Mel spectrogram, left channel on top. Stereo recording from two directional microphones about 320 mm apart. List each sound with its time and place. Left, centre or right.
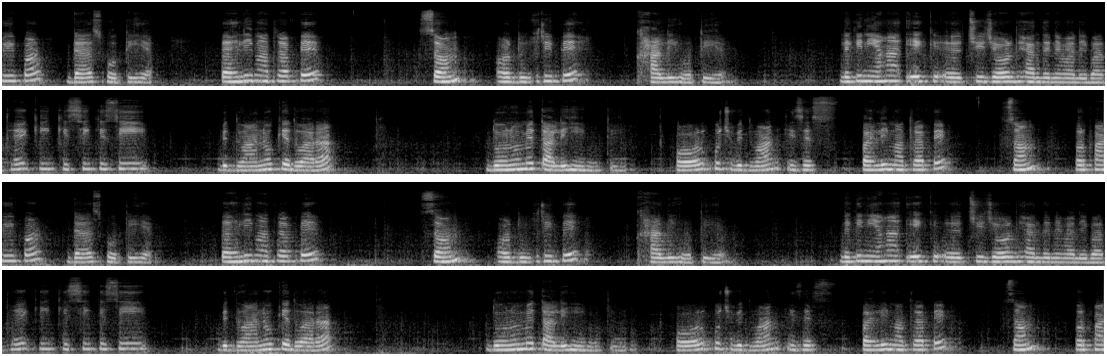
0.0 s a woman's voice: centre
4.9 s a woman's voice: centre
8.4 s a woman's voice: centre
15.9 s a woman's voice: centre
